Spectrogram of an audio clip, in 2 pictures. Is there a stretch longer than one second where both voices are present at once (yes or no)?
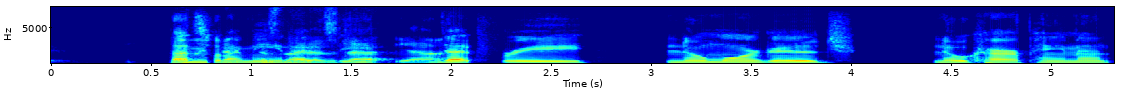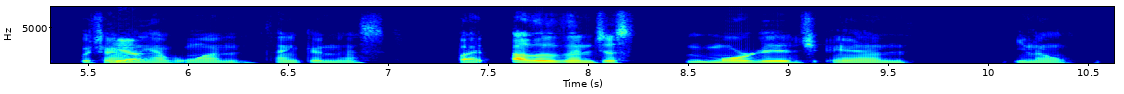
yes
